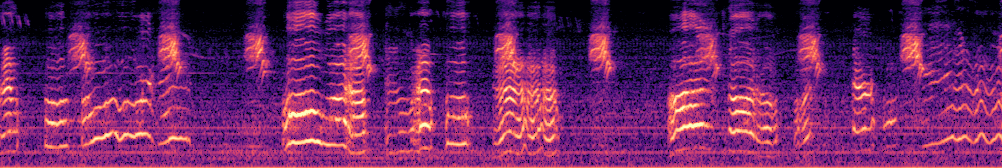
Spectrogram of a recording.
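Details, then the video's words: Pet blue-fronted amazon on its playpen running through its repertoire: dense, loud chatter of varied warbling whistles, speech-like wavering phrases and sharp squawks with short pauses between bursts, low hum beneath. "the Chatterbox Amazon parrot"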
